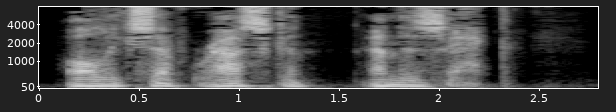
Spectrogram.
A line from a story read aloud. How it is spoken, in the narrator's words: Reacher whispered back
